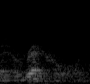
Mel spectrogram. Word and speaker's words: record: the noun a record americans sometimes weaken the second vowel and say record but on the whole in british english we don't we keep a strong vowel always in the second syllable and say a record and towards the bottom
